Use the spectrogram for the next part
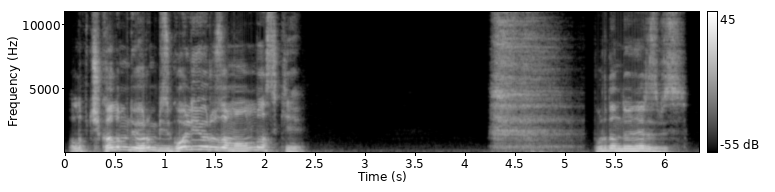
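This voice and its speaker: Excitable Aegean-accented gaming commentator. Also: male voice, sits high, moderate pace. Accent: Aegean Turkish. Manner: excitable, joking, talks to himself. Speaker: gaming YouTuber. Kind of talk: casual gameplay commentary.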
